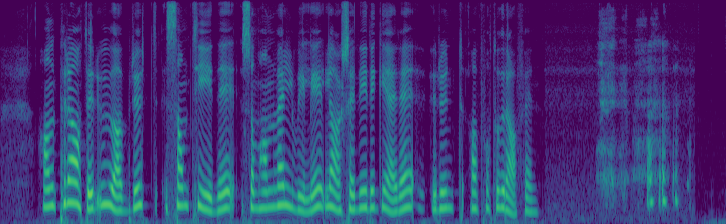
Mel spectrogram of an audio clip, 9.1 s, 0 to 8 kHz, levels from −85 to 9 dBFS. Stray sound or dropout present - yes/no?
yes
